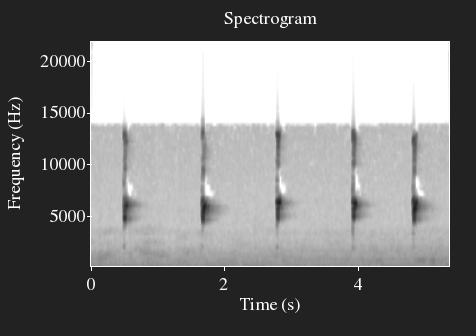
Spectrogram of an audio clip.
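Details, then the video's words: Pet lovebird at home uttering five sharp, thin, high chips, each very short and spaced roughly a second apart over a soft background hum. "masteran bukan tapi burung lovebird rumahan"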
